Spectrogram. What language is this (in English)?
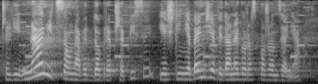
Polish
